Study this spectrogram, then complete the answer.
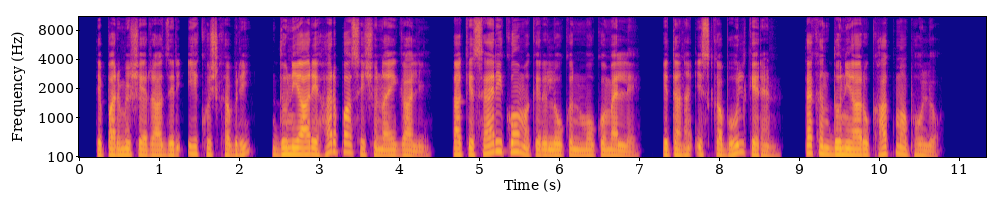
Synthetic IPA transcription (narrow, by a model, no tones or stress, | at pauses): t̪epɐɾmeːʃʋəɾːaːd͡ʒeɾiɪkʰʊʃkʰɐbɾi | d̪ʊnɪjaːɾeɦɐɾpaːseʃʊnaːiɡaːlḭ | t̪aːkesɛːɾikɔːmãkeɾeloːkənmoːkomɛːlːe | kit̪ɐnãʔɪskɐbuːlkeɾen | t̪ɛːkʰənd̪ʊnɪjaːɾokʰaːt̪mãbʱoːlo̰ː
